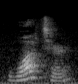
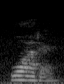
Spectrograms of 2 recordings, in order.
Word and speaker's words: water: Now let's talk about another way we pronounce T in American English. You've probably noticed that Americans do not say water, we say water.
